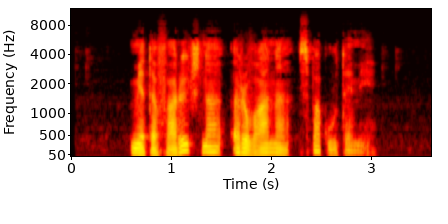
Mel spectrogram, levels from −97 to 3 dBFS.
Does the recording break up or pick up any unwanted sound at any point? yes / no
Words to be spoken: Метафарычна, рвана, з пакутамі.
no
